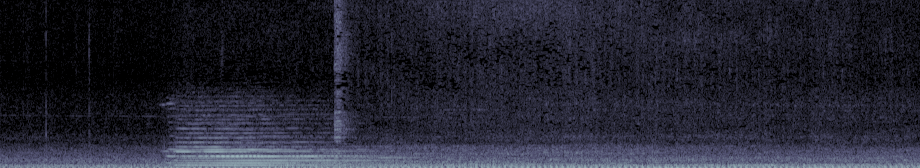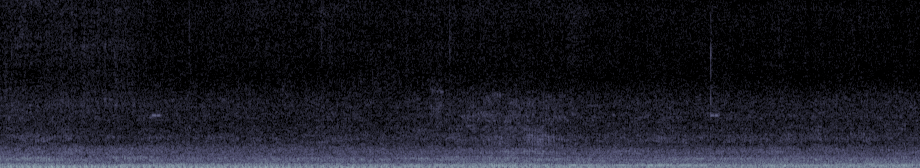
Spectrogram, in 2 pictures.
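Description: Diesel train horn sounds one long blast of about two seconds a couple of seconds in. A diesel locomotive hauling a passenger train rumbles steadily as it approaches.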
